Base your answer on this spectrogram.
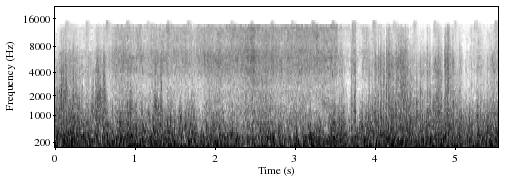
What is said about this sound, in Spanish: En Almería, la alerta naranja también por el fuerte viento.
